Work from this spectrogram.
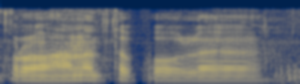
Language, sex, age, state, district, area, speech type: Tamil, male, 45-60, Tamil Nadu, Sivaganga, urban, spontaneous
